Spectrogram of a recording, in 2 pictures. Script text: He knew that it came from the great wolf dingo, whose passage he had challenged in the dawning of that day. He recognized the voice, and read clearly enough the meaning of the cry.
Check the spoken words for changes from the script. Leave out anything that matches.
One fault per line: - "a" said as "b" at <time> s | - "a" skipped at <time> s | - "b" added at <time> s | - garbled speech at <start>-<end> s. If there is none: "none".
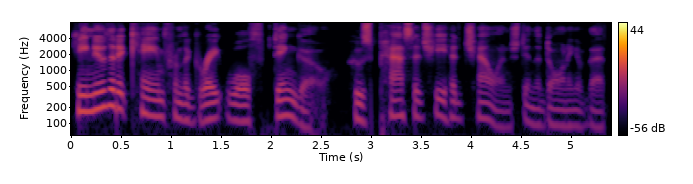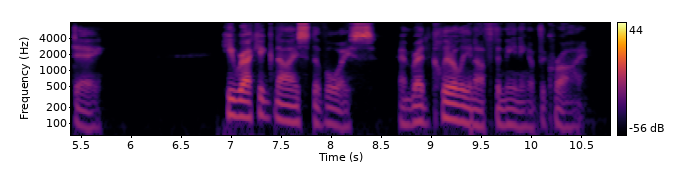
none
